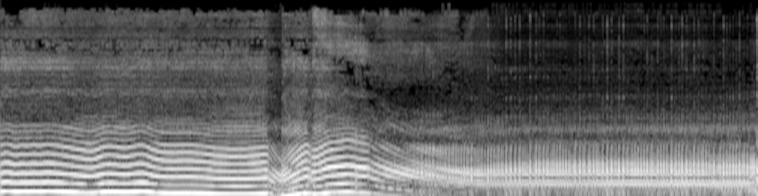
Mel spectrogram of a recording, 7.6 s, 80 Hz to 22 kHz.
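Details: Ported Poulan 3750 chainsaw, after the loose exhaust was retightened, tune unchanged: a high idle sags, flares and wanders, then drops into a rough burbling run. The idle won't settle and richening seems to load it up.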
